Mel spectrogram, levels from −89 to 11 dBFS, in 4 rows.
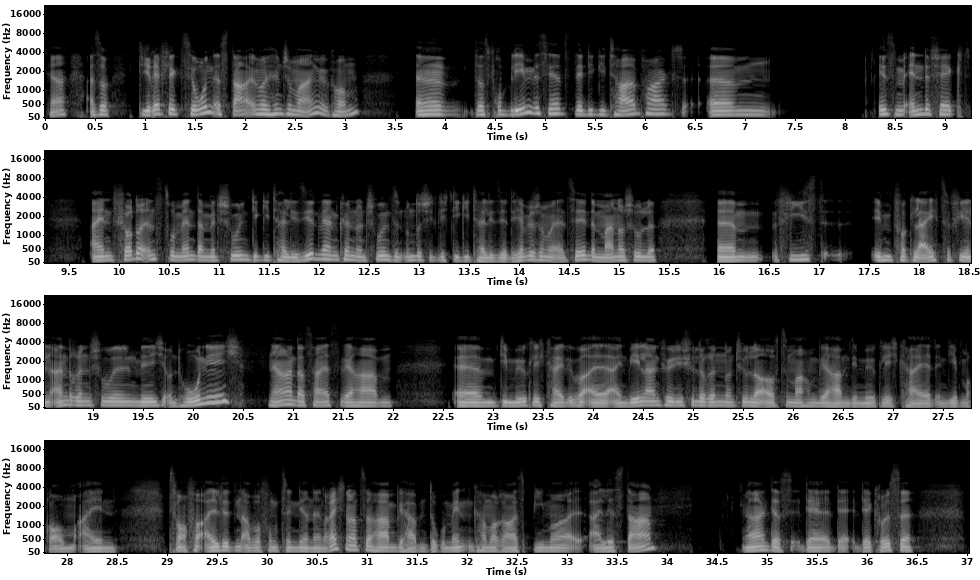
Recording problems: muffled; slightly; fading above 3.5 kHz

